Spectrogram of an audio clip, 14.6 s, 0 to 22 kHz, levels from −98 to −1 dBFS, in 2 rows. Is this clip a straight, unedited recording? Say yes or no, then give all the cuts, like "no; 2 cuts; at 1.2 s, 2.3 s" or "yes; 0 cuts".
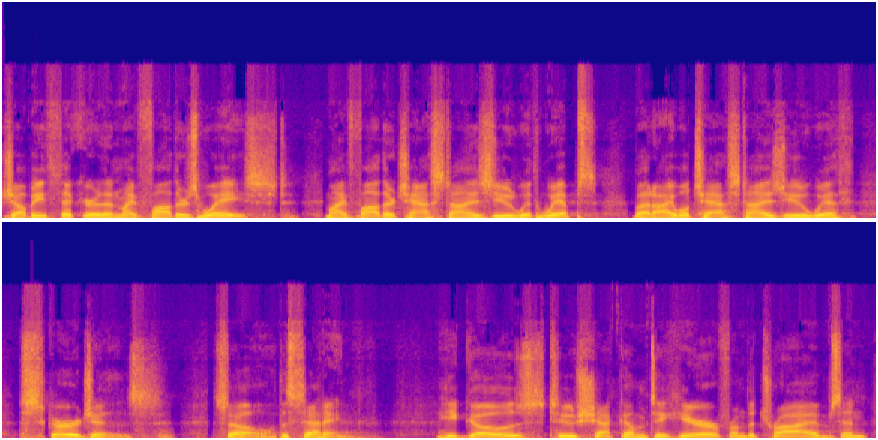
no; 3 cuts; at 2.6 s, 9.0 s, 10.9 s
